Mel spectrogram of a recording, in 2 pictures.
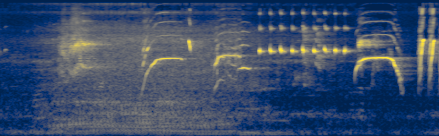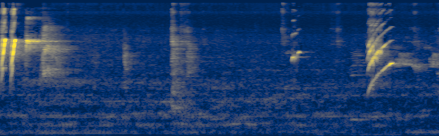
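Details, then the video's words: Canary song meant to train a lazy canary, phone recording: after a noisy start, a rapid pulsed trill, an arched whistle and fast sharp notes, then sparse rising slurs near the end. "Canción Canaria para Cantar Canario Perezoso Entrenamiento | Canary Singing"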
